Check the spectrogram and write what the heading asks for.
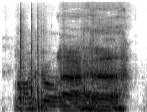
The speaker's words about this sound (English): Oh, God. Dude, those burps are going to make me throw up.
